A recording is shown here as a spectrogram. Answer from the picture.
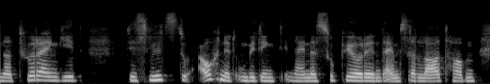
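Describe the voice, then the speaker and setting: In a dry, close recording with no echo and a quiet background, a woman speaks at a moderate pace. Her fairly low voice has a dark, mellow tone and fairly even intonation. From rural Lower Bavaria, Germany. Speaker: cook and wild herb expert. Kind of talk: interview.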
